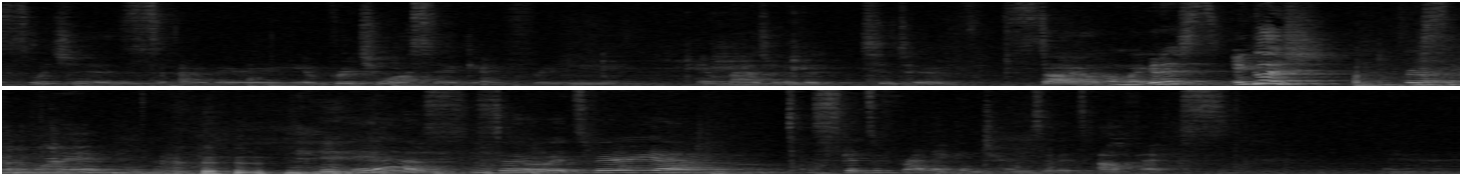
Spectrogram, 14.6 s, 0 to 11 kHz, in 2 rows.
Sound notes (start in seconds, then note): 7.9 audience laughing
